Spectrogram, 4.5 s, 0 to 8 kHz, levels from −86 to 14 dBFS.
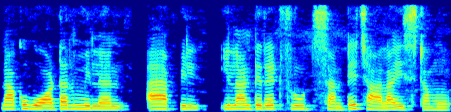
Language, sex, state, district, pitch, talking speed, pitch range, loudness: Telugu, female, Andhra Pradesh, Chittoor, 240 Hz, 135 wpm, 225-250 Hz, -17 LUFS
